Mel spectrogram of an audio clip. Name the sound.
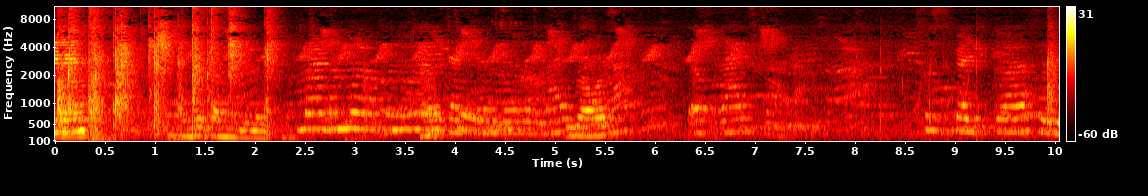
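children clapping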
